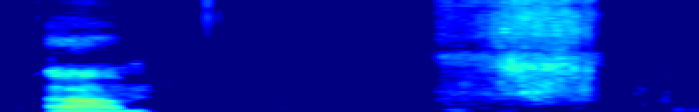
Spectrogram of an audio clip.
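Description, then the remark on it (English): A short, throaty gulp of someone swallowing water, followed a moment later by a soft, breathy exhale, with no talking. “Sorry, I had to drink some water.”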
